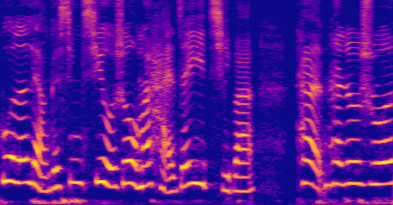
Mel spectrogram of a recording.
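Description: A woman talks with lively intonation in a high pitch. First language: not Chinese (speaking Chinese). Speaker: guest. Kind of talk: casual chat.

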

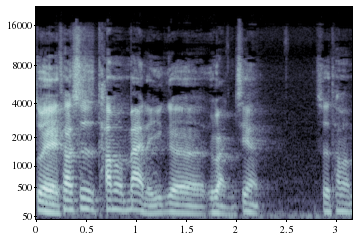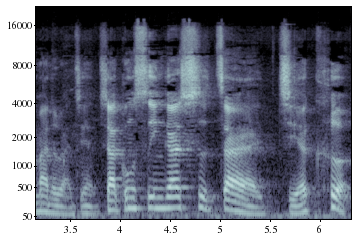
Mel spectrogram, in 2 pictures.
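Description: A somewhat breathy man speaks with lively intonation. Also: medium pitch for a man, moderate pace. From Hangzhou, China. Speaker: data engineer. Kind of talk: casual interview chat. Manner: hesitant, many fillers.

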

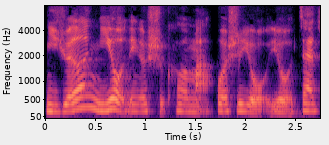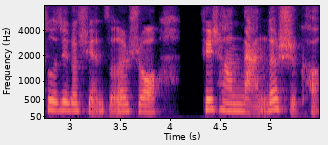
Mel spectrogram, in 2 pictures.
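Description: A woman talks at a fairly quick pace and medium pitch, in a plain, everyday voice. The background is quiet. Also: ordinary pitch variation. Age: 30s. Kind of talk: casual chat.

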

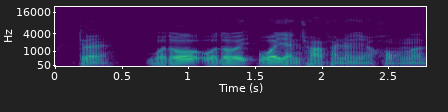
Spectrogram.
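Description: The pitch swings very widely at a moderate pace, on a very clean recording with a silent background. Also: man. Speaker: basketball podcast host. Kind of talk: casual chat.

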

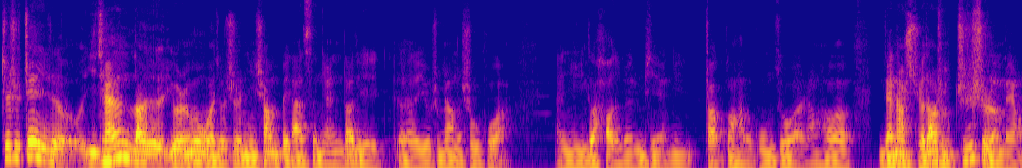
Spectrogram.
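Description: A man talks fairly quickly in an unremarkable speaking voice, medium in pitch, with ordinary pitch variation. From Shanxi, China. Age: 30s. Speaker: finance video creator. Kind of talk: casual chat.

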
